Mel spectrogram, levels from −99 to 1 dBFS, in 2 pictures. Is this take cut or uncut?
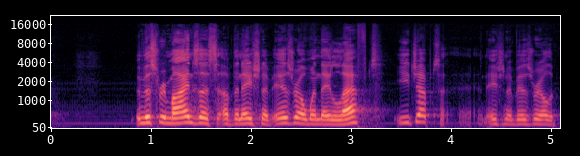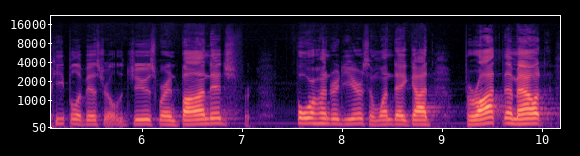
uncut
